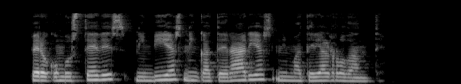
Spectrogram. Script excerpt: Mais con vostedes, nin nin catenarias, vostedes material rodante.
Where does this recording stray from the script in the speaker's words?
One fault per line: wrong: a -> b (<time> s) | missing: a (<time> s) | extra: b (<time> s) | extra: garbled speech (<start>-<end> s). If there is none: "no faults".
wrong: Mais -> Pero (0.3 s)
extra: vías (1.6 s)
wrong: vostedes -> nin (2.8 s)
